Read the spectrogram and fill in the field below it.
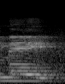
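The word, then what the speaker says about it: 妈: pronouncing a character incorrectly May distort your meaning for instance the word for mother is ma pronounced with a high flat pitch like a musical note drawn out on the other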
